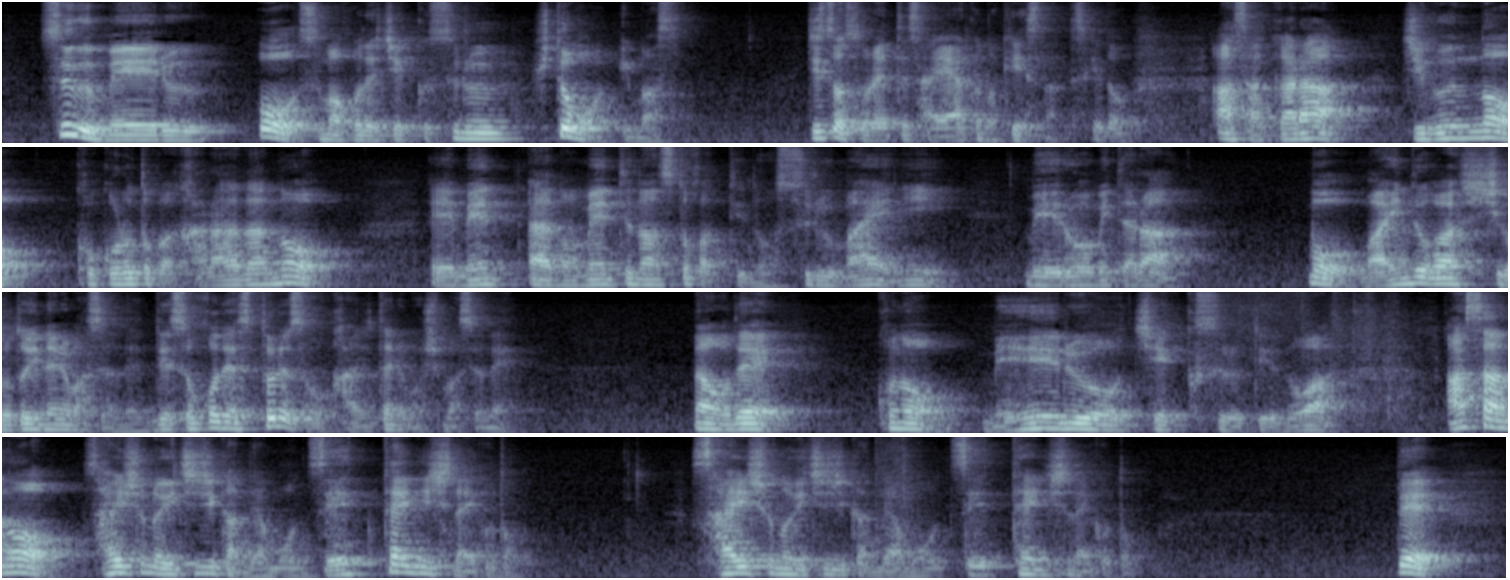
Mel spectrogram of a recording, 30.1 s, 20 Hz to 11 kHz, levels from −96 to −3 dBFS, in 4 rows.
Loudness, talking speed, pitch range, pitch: -30 LUFS, 345 characters per minute, 100-130 Hz, 120 Hz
